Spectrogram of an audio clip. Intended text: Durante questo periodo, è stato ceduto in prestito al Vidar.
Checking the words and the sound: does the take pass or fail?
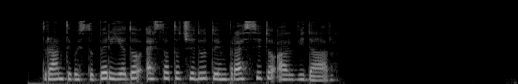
pass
